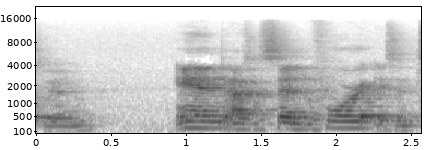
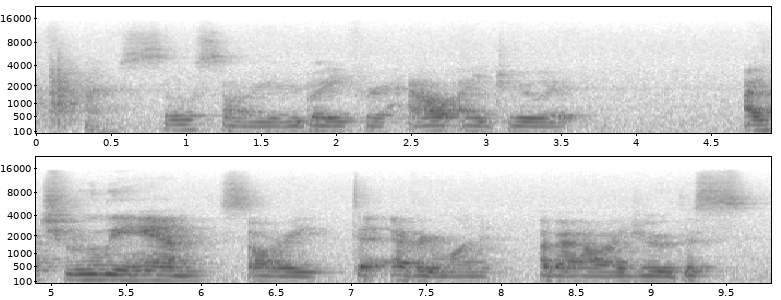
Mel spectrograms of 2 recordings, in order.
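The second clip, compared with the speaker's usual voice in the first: hushed apology; 4 semitones lower, 9 dB quieter than usual. Real, not acted. Creator apologising to everyone for his drawing, hushed and contrite. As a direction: drop right down and own up quietly.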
